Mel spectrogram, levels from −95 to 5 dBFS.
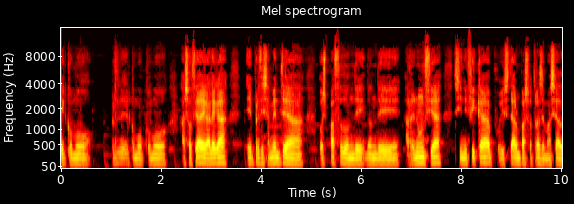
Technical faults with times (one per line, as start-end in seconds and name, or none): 0.00-10.03 noise suppressor applied to music or sounds
0.58-1.02 sound cut by the noise suppressor
2.14-2.40 sound cut by the noise suppressor
4.84-5.39 sound cut by the noise suppressor
7.60-7.82 sound cut by the noise suppressor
